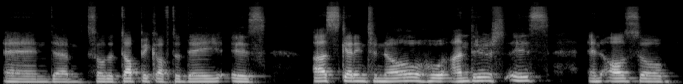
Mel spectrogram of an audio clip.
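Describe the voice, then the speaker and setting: A man's voice: mid-range voice, flat delivery, a little slow, darkish tone. A man hosting a live online interview, talking loosely and searching for his words. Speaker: host.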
